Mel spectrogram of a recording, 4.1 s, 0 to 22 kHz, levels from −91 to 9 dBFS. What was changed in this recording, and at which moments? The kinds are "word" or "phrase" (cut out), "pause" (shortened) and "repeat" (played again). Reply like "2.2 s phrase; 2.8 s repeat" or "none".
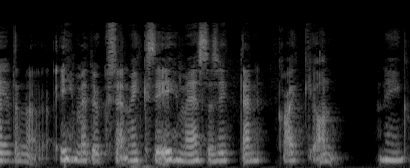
1.3 s word; 2.7 s pause

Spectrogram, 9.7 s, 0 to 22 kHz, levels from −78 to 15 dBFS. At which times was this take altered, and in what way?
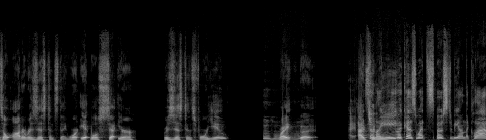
none

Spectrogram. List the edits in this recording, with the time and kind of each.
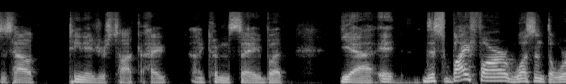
4.4 s word

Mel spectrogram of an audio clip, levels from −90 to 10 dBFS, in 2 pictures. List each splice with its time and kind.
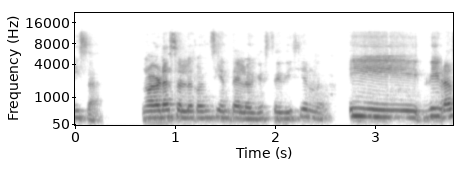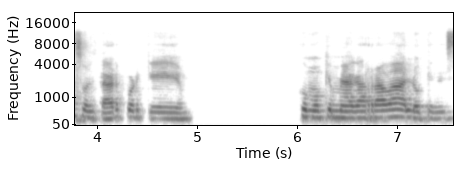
1.2 s word; 2.6 s pause; 3.7 s word

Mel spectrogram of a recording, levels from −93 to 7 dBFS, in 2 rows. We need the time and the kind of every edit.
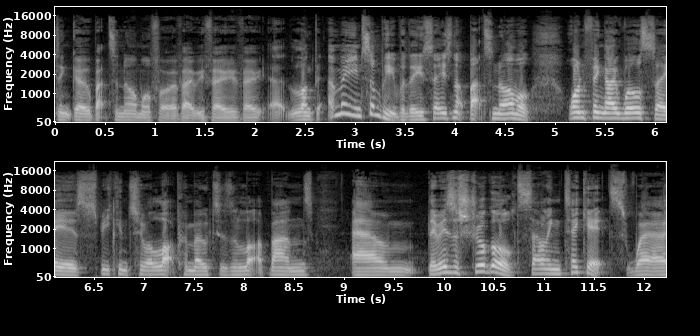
9.8 s pause

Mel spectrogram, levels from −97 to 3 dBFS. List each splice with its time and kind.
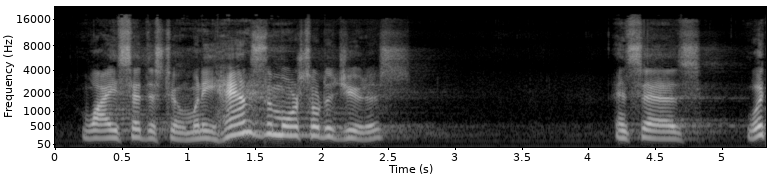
none

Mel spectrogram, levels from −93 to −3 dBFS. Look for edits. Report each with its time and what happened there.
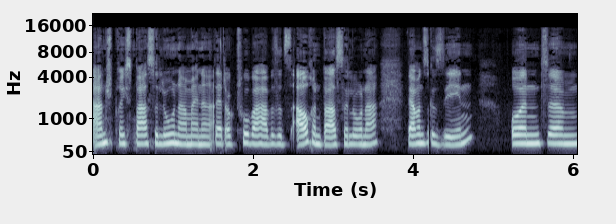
1.5 s phrase; 4.2 s phrase

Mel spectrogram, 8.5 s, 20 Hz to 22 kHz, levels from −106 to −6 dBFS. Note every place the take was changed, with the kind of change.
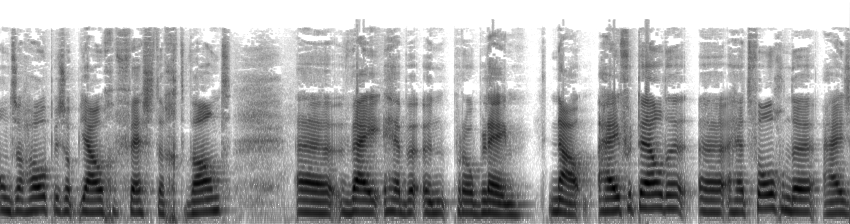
5.4 s pause

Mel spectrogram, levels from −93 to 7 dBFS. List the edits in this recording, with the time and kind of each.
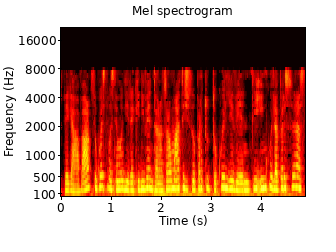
0.9 s word

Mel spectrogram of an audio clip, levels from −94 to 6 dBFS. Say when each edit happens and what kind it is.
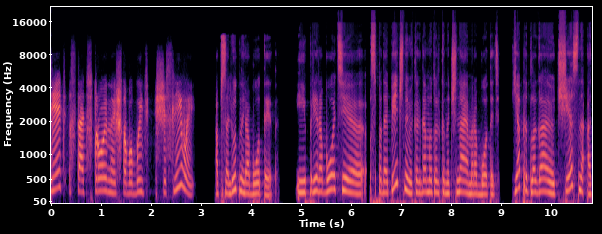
3.9 s word

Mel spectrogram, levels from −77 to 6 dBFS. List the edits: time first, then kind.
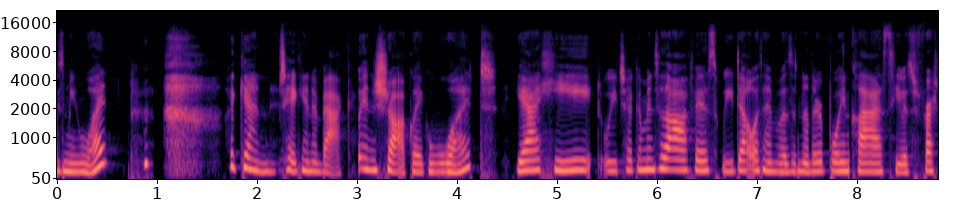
1.0 s pause; 2.2 s word; 3.0 s word; 4.5 s pause; 5.4 s word; 7.9 s word

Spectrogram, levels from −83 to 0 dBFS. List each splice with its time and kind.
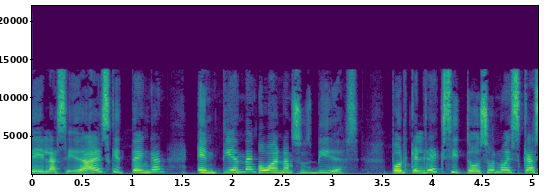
0.9 s word; 2.3 s word; 2.6 s word; 3.9 s word

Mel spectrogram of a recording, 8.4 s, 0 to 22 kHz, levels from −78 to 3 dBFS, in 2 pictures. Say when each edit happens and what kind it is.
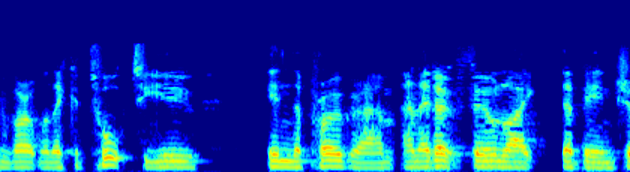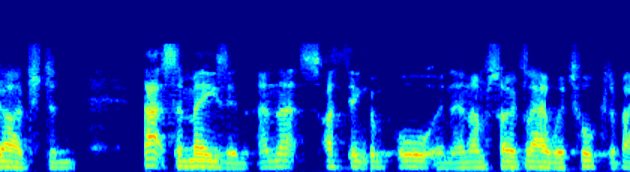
6.7 s word

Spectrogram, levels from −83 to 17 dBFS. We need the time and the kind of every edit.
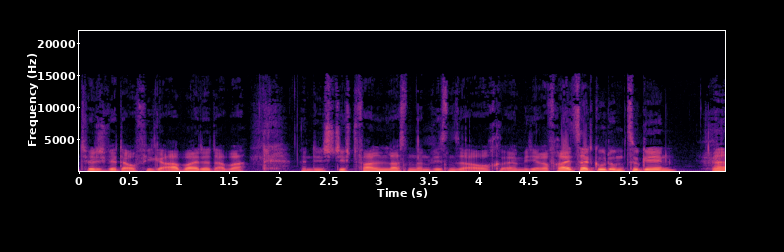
none

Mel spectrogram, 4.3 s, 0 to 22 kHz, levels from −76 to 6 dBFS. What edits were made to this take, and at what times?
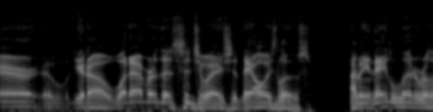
none

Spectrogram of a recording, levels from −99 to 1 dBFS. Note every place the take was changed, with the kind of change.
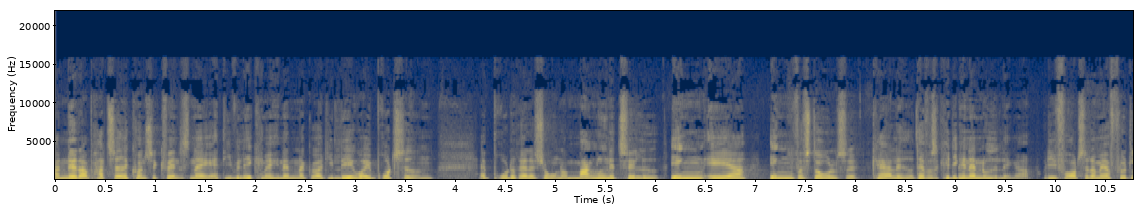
2.1 s word; 6.1 s pause; 8.2 s word; 9.0 s word; 9.8 s pause

